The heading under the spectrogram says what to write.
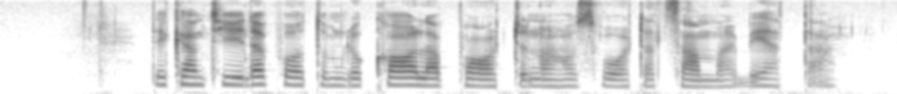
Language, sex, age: Swedish, female, 29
